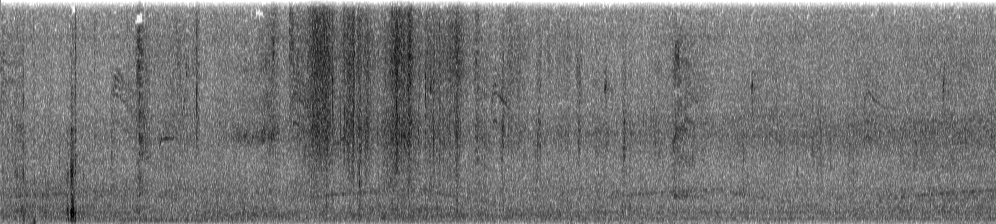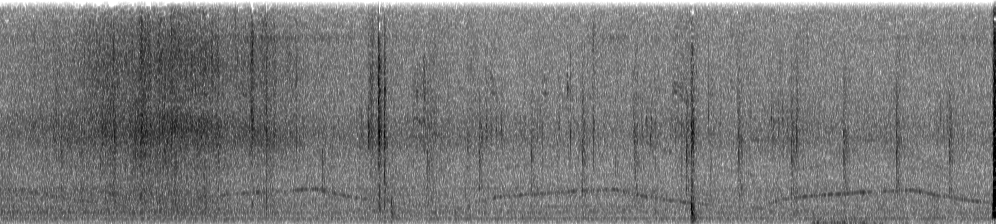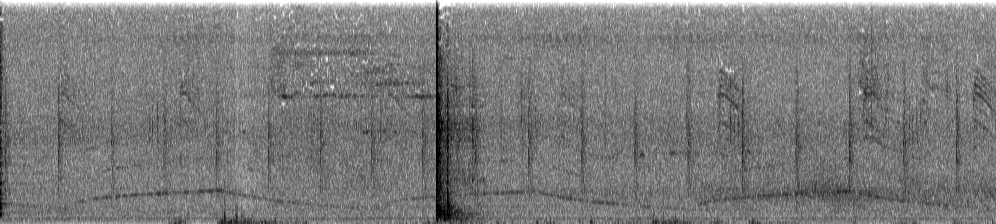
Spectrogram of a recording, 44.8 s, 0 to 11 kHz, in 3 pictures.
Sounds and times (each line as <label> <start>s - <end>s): abnormal wind noise 0.0s - 11.9s
abnormal wind noise 26.9s - 30.0s
abnormal wind noise 31.4s - 44.8s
